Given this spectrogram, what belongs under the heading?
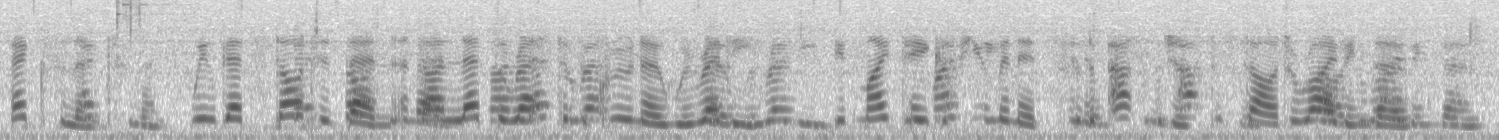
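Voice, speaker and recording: A woman's voice: a little high, brisk, dull audio, crowd noise. A woman speaking as cabin crew over a crew radio, giving polite, scripted boarding calls. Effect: over a crew radio or interphone. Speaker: cabin crew in a flight sim.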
